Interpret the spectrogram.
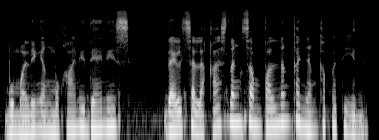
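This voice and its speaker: A woman with a Filipino accent narrating a scripted dramatic story in a measured, formal storytelling manner. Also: low voice, mellow.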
